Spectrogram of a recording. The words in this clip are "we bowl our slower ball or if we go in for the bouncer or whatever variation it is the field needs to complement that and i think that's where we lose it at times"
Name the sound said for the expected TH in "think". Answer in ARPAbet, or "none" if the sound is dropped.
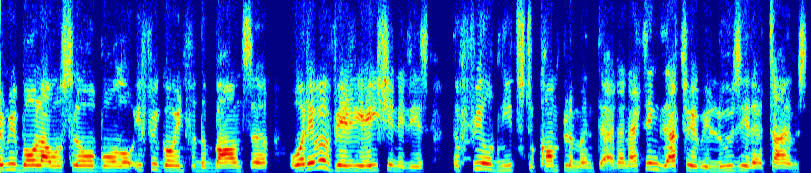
TH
